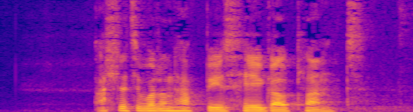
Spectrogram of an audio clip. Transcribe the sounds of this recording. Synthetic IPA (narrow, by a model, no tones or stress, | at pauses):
aɬɛtʰivoːdənɦapisheːɡalˠpʰl̥ˠantʰ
